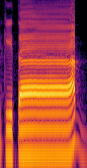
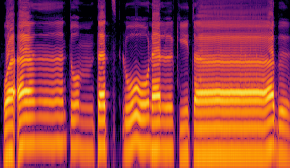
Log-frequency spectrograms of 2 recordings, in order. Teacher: Qalqalah yaitu bacaan yang harus dia ada getaran memantul. Maka di sini hati-hati juga di lafal memantulnya huruf ba, tidak boleh kesalahan yang terjadi dalam membaca bacaan qalqalah.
